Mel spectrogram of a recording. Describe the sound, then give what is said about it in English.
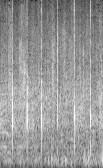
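Audience applause after a discussion at a live event, heard as six sharp, evenly spaced claps standing out over a low, steady background murmur. “Give them a huge round of applause.”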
